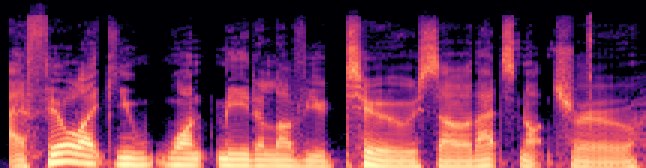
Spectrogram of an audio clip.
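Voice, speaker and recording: A man's voice: low-pitched, animated, slow, mellow, no echo. A man doing casual let's play commentary, muttering sweary asides and reading bits of game text aloud to himself. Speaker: gaming streamer.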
